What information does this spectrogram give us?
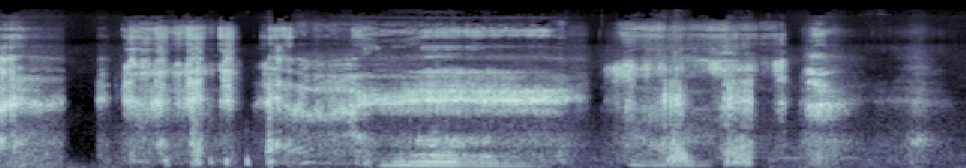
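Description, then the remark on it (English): A voice performs a creature character's breathing, with raspy, growly inhales and exhales, finishing with a short sharp sniff. “Because just finding the sort of breath pattern of the creature is insanely important, right?”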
